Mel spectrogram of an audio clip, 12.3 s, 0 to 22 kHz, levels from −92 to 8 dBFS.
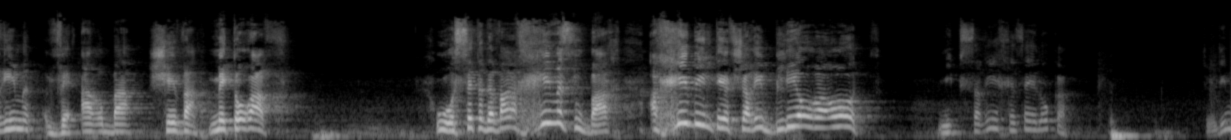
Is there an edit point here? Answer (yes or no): no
